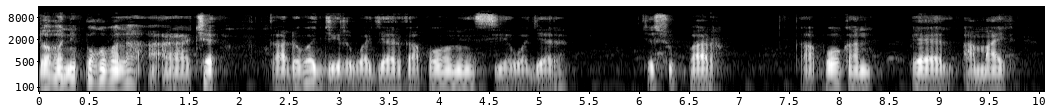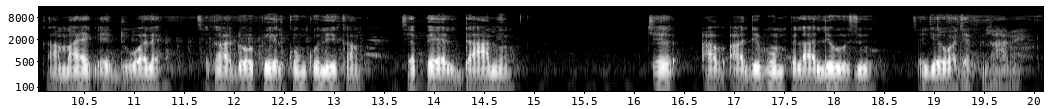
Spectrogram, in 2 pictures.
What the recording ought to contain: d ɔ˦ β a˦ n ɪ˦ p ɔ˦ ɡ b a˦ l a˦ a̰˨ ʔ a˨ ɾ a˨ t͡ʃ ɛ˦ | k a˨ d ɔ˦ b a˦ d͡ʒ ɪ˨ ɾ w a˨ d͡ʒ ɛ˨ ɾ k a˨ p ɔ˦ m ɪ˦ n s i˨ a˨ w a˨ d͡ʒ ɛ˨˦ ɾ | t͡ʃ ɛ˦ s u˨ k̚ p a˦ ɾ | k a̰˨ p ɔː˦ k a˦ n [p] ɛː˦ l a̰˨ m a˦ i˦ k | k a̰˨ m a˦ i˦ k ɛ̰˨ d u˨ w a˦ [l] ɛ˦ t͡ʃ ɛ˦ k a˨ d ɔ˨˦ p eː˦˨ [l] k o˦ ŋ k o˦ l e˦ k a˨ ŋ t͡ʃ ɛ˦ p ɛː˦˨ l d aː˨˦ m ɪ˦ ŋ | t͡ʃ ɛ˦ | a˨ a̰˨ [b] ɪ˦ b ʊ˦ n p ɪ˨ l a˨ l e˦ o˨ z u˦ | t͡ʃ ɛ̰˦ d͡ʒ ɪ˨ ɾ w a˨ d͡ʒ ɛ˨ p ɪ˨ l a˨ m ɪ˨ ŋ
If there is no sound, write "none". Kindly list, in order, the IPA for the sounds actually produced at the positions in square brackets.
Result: p, l, l, d

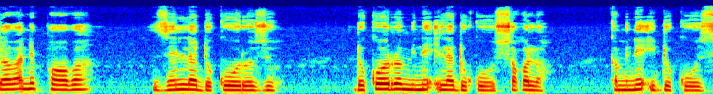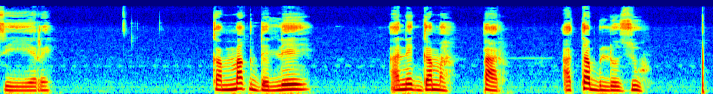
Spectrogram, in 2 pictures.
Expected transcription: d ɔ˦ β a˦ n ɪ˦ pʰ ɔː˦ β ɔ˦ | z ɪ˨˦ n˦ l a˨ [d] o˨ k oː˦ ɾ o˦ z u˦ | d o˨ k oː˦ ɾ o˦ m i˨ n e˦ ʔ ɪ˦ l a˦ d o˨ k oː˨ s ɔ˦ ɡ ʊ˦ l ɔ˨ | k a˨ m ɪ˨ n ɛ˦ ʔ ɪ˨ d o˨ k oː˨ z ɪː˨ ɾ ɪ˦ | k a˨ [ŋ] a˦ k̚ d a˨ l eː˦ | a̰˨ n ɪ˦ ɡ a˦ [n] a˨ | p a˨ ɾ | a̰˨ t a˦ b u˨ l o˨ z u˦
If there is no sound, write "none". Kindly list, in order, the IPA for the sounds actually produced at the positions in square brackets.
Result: d, m, m

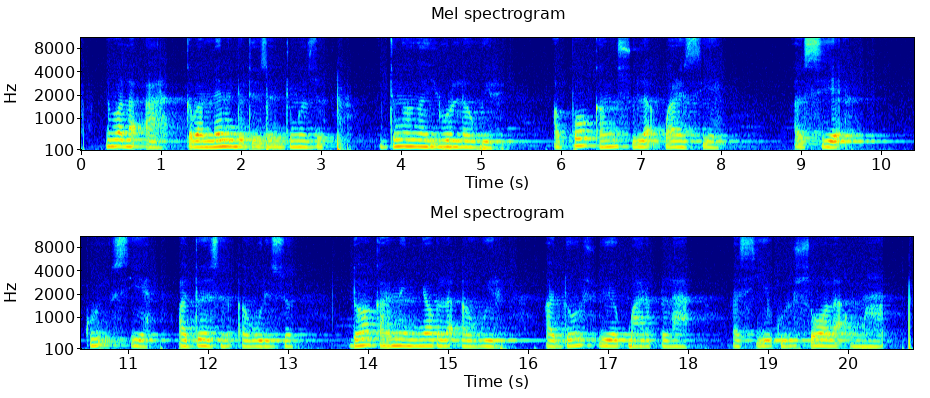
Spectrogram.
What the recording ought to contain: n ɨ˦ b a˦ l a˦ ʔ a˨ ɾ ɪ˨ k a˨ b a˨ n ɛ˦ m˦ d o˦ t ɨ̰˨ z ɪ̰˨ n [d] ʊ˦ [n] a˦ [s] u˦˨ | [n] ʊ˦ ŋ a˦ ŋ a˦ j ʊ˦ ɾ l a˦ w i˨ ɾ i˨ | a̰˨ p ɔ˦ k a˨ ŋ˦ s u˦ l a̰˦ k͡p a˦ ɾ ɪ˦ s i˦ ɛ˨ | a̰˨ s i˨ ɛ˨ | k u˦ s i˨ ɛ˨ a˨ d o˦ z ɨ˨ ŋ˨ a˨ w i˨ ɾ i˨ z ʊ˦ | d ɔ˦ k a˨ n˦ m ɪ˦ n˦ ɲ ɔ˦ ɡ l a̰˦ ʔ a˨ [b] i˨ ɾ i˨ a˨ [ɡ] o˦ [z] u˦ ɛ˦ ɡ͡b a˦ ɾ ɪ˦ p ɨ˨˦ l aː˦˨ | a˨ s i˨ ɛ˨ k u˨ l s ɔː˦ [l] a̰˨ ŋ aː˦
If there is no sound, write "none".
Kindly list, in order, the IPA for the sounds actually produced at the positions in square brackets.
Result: d, ŋ, z, d, w, d, s, l

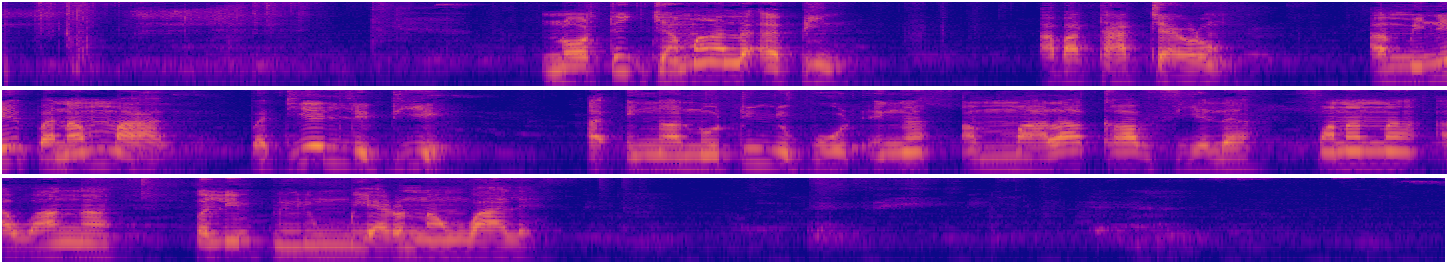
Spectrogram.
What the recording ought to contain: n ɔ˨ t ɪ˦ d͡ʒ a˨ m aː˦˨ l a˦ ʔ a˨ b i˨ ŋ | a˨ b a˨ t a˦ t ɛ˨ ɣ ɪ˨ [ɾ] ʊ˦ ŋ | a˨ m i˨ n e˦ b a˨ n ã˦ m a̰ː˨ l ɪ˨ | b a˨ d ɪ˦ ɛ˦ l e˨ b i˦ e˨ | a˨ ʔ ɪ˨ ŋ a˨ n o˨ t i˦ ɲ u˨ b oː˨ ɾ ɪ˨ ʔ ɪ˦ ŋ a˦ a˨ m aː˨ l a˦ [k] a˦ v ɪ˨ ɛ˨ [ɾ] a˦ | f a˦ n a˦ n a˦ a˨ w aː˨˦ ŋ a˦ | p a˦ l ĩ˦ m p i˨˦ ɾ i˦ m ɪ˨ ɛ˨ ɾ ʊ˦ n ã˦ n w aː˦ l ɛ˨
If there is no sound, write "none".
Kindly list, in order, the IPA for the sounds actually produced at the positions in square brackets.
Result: ɾ, k, l

